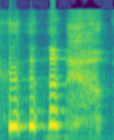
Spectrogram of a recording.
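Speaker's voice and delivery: a real amused chuckle; amused laugh. Real, not acted. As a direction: laugh at your own anecdote. Laughs at the retold tea joke.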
